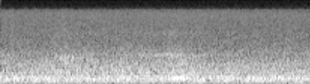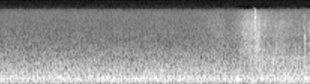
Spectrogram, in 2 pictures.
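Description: Quiet, steady background hiss of a room picked up by an open microphone, with no speech.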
